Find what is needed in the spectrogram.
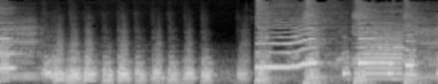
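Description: Instrumental background music with a brass-sounding lead: a jaunty run of quick, short notes, then a held note that slides upward about three seconds in.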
